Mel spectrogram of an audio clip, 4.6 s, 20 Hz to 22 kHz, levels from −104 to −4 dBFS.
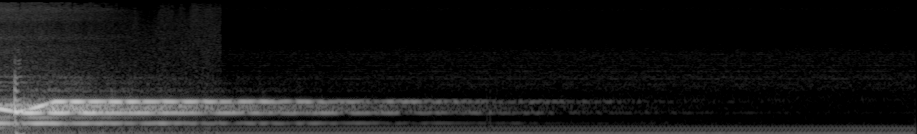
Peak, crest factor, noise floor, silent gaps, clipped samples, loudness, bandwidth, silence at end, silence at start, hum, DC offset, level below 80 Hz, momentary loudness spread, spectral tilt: -20 dBFS; 18 dB; -71 dBFS; none; under 0.1%; -35 LUFS; 19 kHz; 2.8 s; 0 s; 50 Hz at -70 dBFS; under 0.1%; -68 dBFS; 23 LU; -6.5 dB/octave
